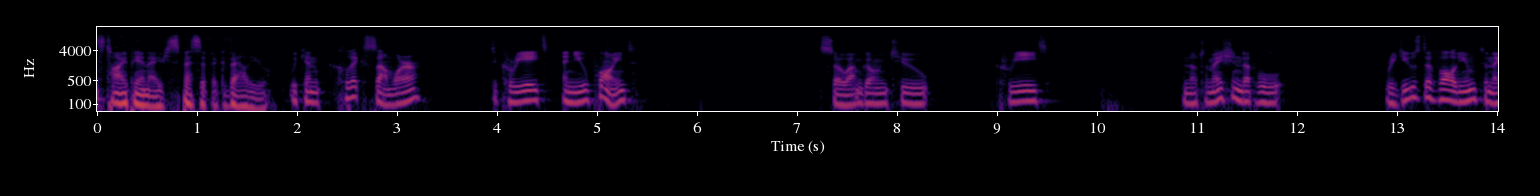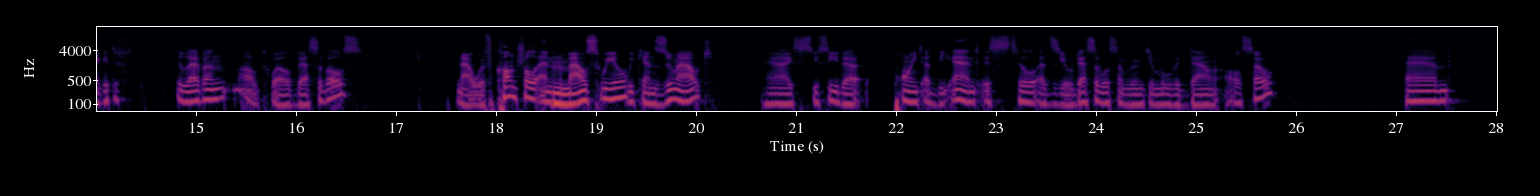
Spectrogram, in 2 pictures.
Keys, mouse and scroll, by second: 3.1 click, 4.4-8.2 drag, 8.4 click, 8.8-11.2 drag, 15.2-16.4 drag, 18.6-19.1 ctrl+scroll down 2, 22.7-25.9 drag, 27.5-28.0 ctrl+scroll up 2.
